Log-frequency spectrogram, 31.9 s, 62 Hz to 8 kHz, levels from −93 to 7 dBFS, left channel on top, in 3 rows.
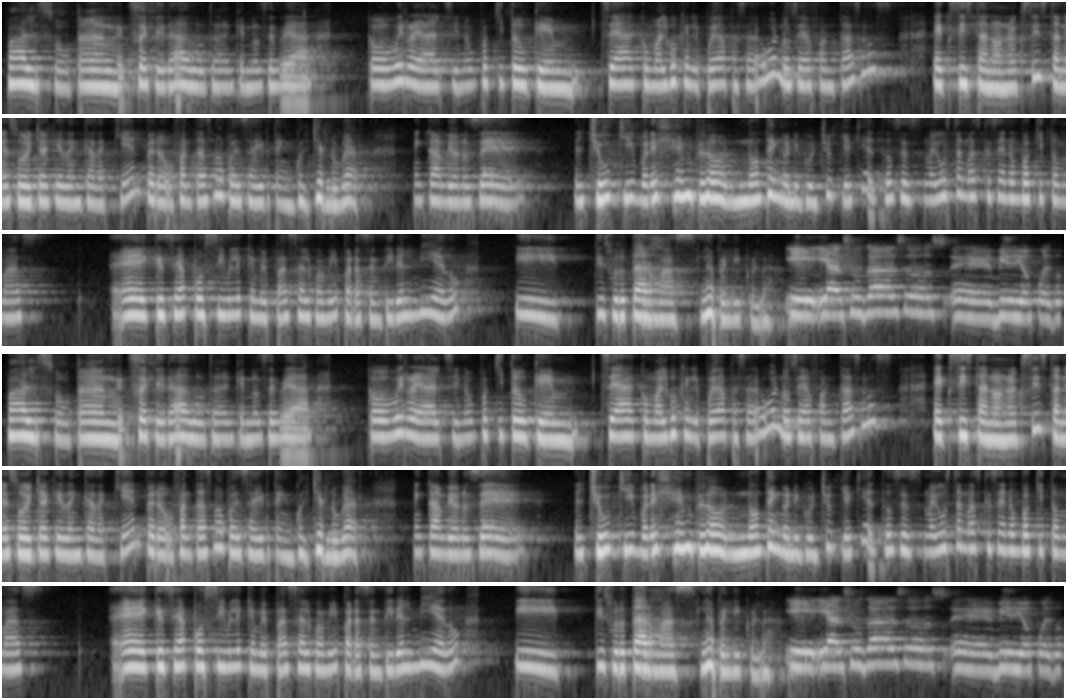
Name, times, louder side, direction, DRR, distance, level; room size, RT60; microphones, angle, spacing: voice 1, 0.1-3.3 3.7-5.8 6.0-8.8 9.1-14.2 14.8-15.9 16.4-21.5 22.4-26.0 26.4-26.9 27.2-29.0, right 1 dB, 20° right, 9 dB, 1.1 m, -20 dB
voice 2, 29.1-31.9, left 1 dB, 15° left, 9 dB, 1.2 m, -22 dB
27.5 x 22.0 x 8.5 m, 0.92 s
head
